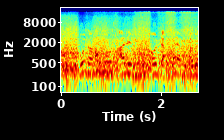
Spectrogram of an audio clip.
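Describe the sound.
A voice imitates a passing subway train with a continuous, breathy rushing rumble that holds steady and loud for about three seconds.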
